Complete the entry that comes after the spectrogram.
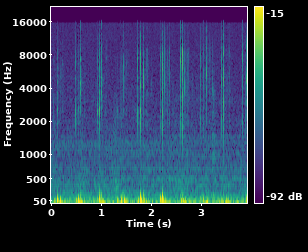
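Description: Fingernails tap on the exposed battery and plastic frame of a smartphone with its back cover removed. A quick, slightly uneven run of short taps is heard, each a dull low thump paired with a bright click that dies away almost instantly.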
